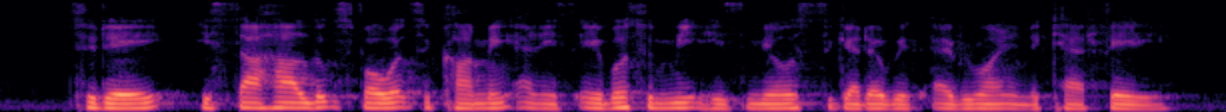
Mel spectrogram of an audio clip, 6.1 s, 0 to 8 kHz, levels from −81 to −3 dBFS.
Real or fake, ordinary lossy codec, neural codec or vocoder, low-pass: fake; none; codec, 16 kHz, 16 kbps, FunCodec, trained on LibriTTS, 50 frames a second; 7.2 kHz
